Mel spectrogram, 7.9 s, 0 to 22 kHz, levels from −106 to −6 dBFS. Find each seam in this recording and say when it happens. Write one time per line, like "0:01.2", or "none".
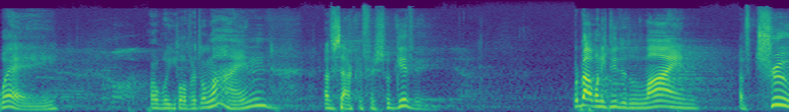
0:01.7
0:06.1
